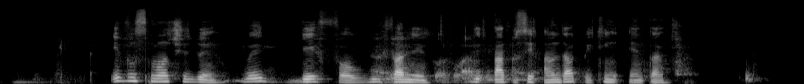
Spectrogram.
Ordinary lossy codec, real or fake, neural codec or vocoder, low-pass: AAC, 96 kbps; fake; codec, 32 kHz, 1.9 kbps, SNAC; 14.4 kHz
